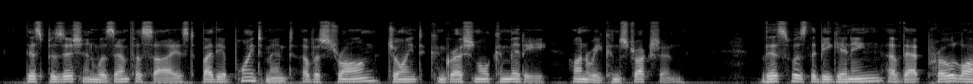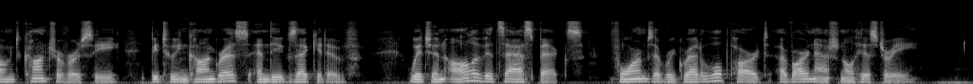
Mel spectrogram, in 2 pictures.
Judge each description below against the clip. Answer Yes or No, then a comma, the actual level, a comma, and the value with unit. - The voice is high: No, low, 120 Hz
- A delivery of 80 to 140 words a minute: Yes, slow, 135 wpm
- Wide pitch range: No, average, 2.7 semitones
